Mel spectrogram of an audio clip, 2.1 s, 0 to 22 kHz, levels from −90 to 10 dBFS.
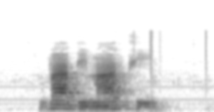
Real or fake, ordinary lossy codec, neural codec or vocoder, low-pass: real; MP3, 96 kbps; none; 7.2 kHz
